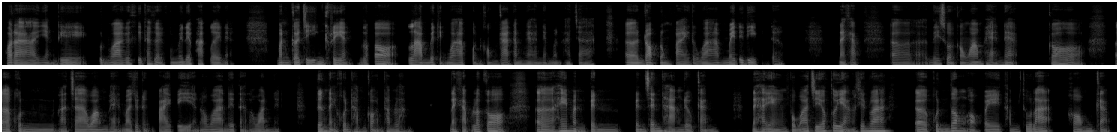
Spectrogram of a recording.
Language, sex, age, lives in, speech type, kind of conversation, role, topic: Thai, male, 50-54, Thailand, conversation, advice, advisor, คุณควรทำกิจวัตรยามเย็นอย่างไรเพื่อช่วยผ่อนคลายก่อนเข้านอน?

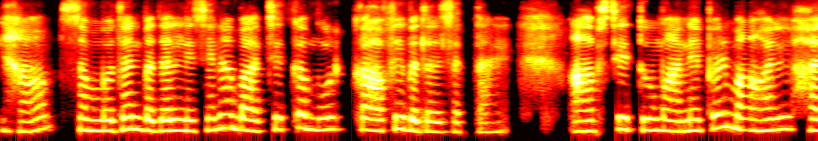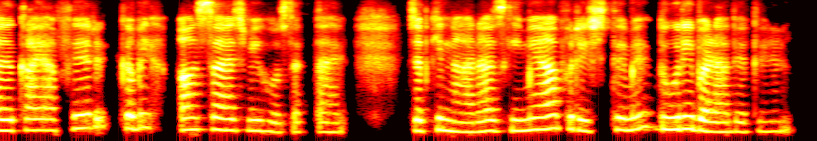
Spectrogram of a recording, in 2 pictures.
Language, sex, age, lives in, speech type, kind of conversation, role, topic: Hindi, male, 55-59, India, read, expert-assistant, expert, अलग-अलग भाषाओं में 'आप' और 'तुम' जैसे शब्दों का इस्तेमाल क्यों अलग होता है, और इससे लोगों के संबंधों पर क्या असर पड़ता है?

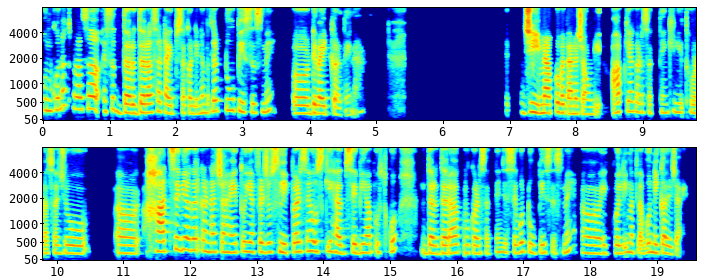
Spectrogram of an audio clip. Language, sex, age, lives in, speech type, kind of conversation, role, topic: Hindi, female, 20-24, India, conversation, podcast, guest, Balcony ya chhoti jagah mein sabziyaan ugane ka sahi tareeqa kya hai?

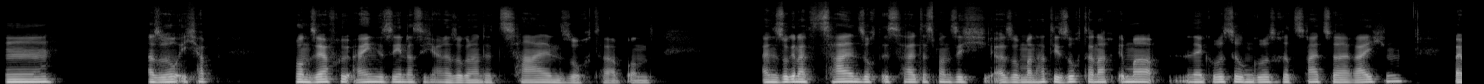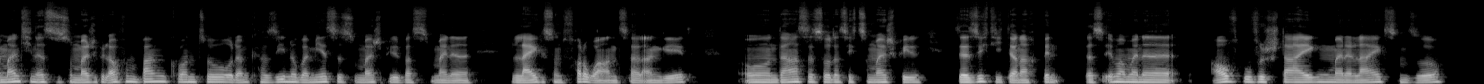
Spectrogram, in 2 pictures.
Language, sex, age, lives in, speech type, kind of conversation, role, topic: German, male, 18-19, Germany, conversation, podcast, guest, Welche Rolle spielen Likes in deinem Selbstbild?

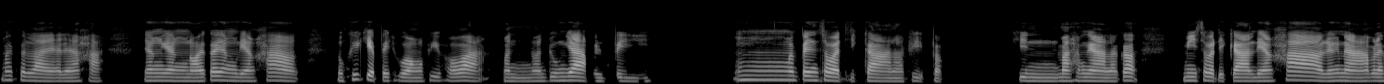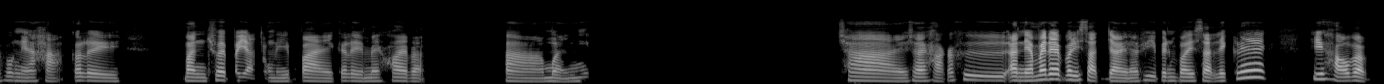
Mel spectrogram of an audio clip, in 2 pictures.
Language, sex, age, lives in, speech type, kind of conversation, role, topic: Thai, female, 25-29, Thailand, conversation, unstructured, none, เวลาคุณเจอปัญหาใหญ่ คุณมีวิธีจัดการอย่างไร?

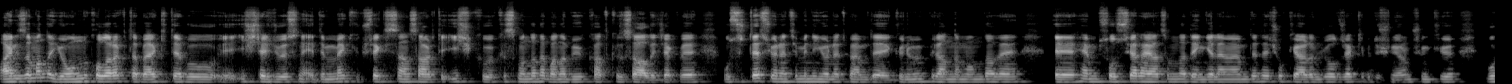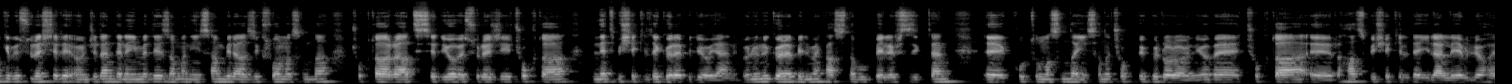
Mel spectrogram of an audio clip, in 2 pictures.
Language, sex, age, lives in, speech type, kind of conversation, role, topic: Turkish, male, 20-24, Germany, conversation, advice, user, Uzun dönem eğitim veya yüksek lisans için okula geri dönme kararını nasıl verdiniz?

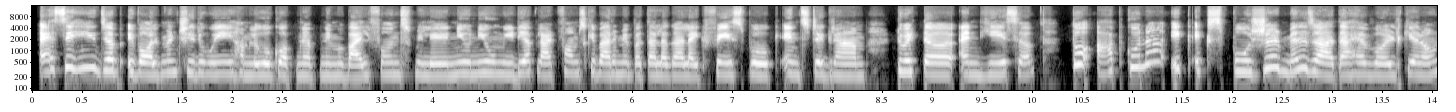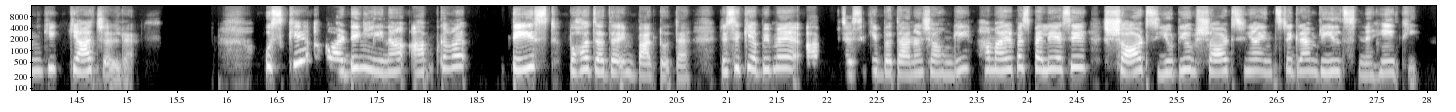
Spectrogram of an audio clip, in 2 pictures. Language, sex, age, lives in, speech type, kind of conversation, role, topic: Hindi, female, 25-29, India, conversation, podcast, guest, Kya social media ke trends ne tumhare choices aur pasand ko influence kiya hai?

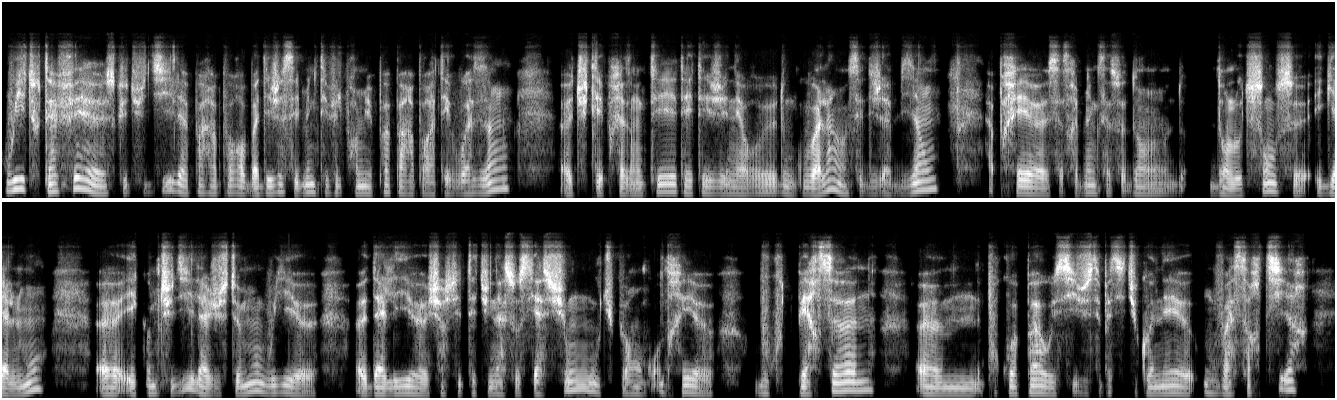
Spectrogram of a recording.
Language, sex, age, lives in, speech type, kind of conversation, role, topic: French, female, 40-44, France, conversation, advice, advisor, Comment avez-vous vécu l’isolement social après votre déménagement dans une nouvelle ville ?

